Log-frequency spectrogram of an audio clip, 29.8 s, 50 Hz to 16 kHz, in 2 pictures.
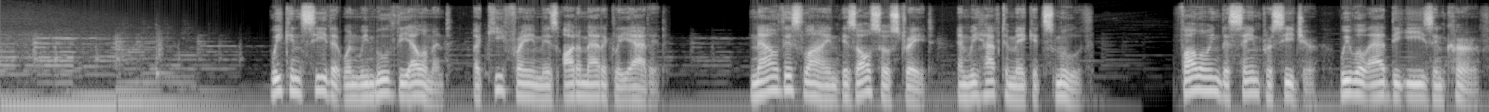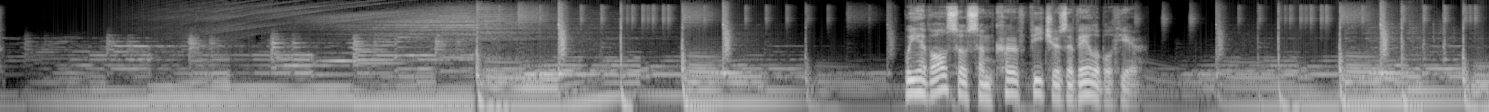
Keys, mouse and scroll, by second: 2.5 click, 11.6-12.7 drag, 14.8 click, 18.3-19.3 drag, 21.1-22.1 drag, 29.1-29.7 drag.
